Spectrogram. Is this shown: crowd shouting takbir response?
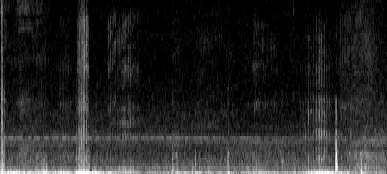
no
